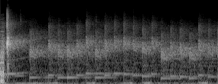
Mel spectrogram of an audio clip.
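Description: Music remixed from the AT&T phone boot-animation sound: a sharp click, then a quick stuttering run of short, quieter pitched notes that jump between pitches several times a second.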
